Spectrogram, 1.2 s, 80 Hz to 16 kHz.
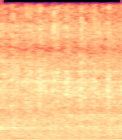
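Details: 1991 or 1992 Ford Mustang Fox-body convertible, previously a no-start after fuel pump replacement, now running after a faulty relay was swapped: smooth, steady low hum, no knocks, ticks or hunting; normal idle.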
